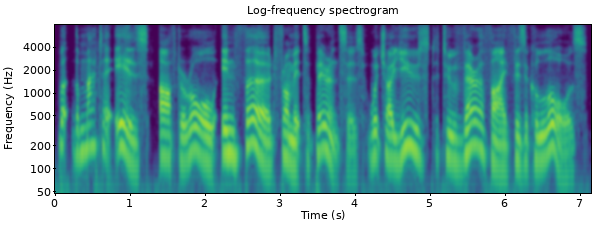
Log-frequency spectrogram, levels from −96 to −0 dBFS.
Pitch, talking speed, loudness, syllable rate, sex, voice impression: 145 Hz, 145 wpm, -19 LUFS, 4.3 syllables/s, male, masculine, adult-like, tensed, slightly powerful, bright, clear, fluent, cool, intellectual, refreshing, friendly, lively, kind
